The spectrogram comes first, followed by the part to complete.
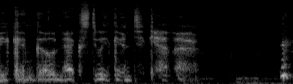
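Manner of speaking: slow, unhurried, leaned-in whisper. Leaning down to another character in a game and whispering. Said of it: "I just lean down and whisper".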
